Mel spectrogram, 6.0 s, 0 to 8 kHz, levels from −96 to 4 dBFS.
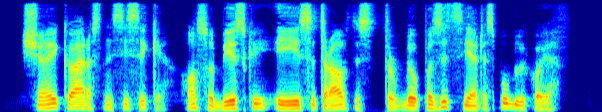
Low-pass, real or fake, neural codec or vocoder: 7.2 kHz; fake; codec, 16 kHz, 0.5 kbps, X-Codec, WavLM features, trained on Multilingual LibriSpeech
